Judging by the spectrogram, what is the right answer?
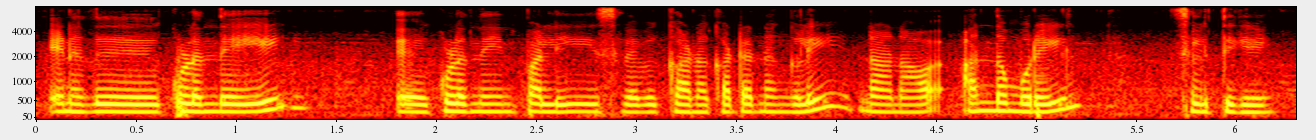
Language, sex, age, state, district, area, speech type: Tamil, female, 18-30, Tamil Nadu, Dharmapuri, urban, spontaneous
